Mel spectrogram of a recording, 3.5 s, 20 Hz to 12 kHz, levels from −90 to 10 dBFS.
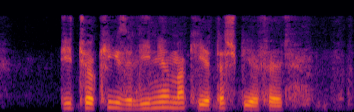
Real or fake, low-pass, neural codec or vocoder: real; 7.2 kHz; none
